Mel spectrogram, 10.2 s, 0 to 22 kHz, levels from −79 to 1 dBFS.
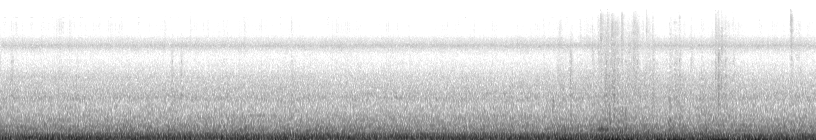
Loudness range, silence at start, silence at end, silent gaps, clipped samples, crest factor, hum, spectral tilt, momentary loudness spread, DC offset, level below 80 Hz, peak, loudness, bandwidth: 0 LU; 0 s; 0 s; none; under 0.1%; 12 dB; none; -8.5 dB/octave; 2 LU; under 0.1%; -22 dBFS; -6 dBFS; -23 LUFS; 7.6 kHz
